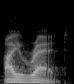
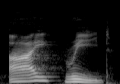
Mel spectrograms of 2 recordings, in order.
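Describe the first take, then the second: First: "read" with a short e, like "red"; past-tense pronunciation. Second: "read" with a long ee, like "reed"; present-tense pronunciation. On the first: English teacher drilling eu li from memory, "read" as "red". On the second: English teacher drilling eu leio from memory, "read" with long ee. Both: Shown as a demonstration. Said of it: "se pronuncia diferente".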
